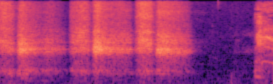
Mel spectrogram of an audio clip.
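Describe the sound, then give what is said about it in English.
A voice imitates heavy, rhythmic breathing, with three loud, drawn-out breaths in quick succession, a short pause, then the start of another. “But yeah, there's also the breathing, so it's like...”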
